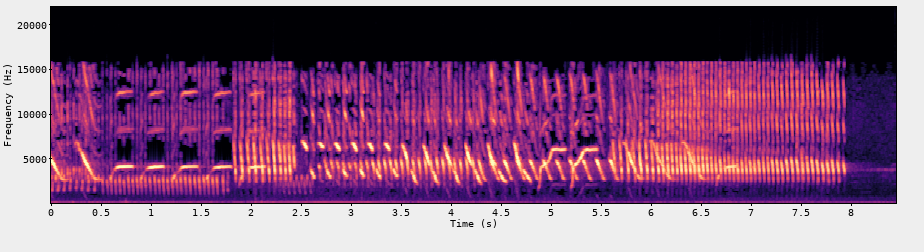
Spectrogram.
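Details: Ferocious song of an excited male canary: a rapid rolling tour, a squeaky upslurred phrase, dense buzzy trills, then a long, fast, rattling roll that ends abruptly.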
